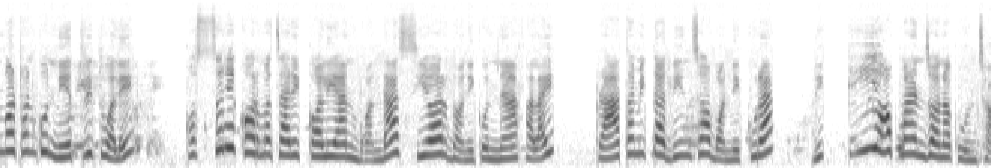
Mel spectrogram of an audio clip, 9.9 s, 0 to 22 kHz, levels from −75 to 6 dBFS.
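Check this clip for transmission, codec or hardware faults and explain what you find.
Two faults are present: a coarse, grainy quantisation running through the whole speech clip, and several brief returns of delayed speech.

Low bit depth without dither, throughout: the signal was likely rounded to about 7 bits with no dither, so the error tracks the speech. Quiet syllables and decays turn gritty and sputtery, with distortion sitting roughly 30 dB below the speech.

Echo leak at 0.69–1.04, 1.32–1.66, 2.32–2.38, 6.67–6.97, 7.87–8.09 and 8.94–9.01 s: a far-end echo canceller likely let its loudspeaker pickup through. A copy of the speech returns 172 ms late, between roughly 10 and 30 dB down, in short scraps.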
